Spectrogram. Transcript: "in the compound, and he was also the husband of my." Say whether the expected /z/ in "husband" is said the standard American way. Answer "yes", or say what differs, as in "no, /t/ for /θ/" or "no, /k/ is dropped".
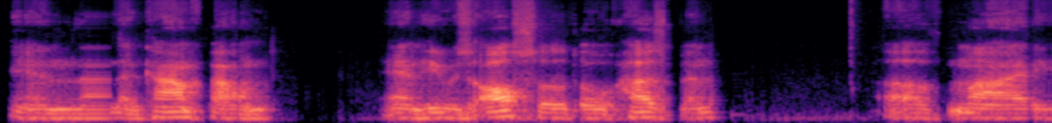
yes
